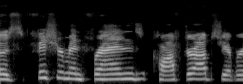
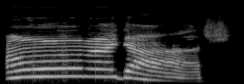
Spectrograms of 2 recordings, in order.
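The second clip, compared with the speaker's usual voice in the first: drawn-out dread; 6 semitones higher, much slower than usual. Real, not acted. About to eat worms.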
